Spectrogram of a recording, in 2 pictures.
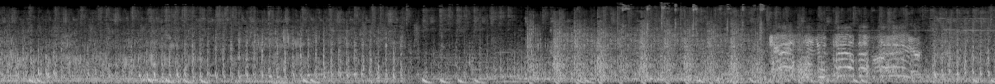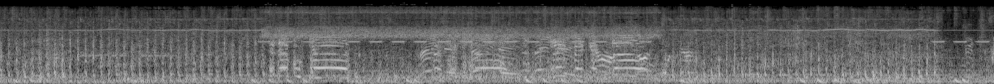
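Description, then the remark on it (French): A helicopter is shot at in the Quebec TV series L'Or, where Jean-Marc Parent fires a gun at it. A loud helicopter with steady rotor chop and engine roar is broken by bursts of rapid, sharp gunfire, all in a dense, continuous mix. “qui tire du gun sur un hélicoptère”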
